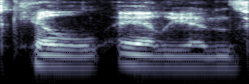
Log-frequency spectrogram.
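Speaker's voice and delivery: usual speaking voice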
